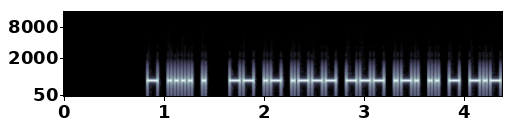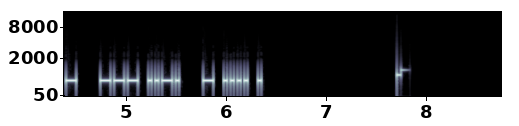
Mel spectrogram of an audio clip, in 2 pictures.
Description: Morse code, heard as a keyed tone, about 34 wpm, 700 Hz. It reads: THE MAJORITY OF THE
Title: Sets of 4 Words 35wpm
